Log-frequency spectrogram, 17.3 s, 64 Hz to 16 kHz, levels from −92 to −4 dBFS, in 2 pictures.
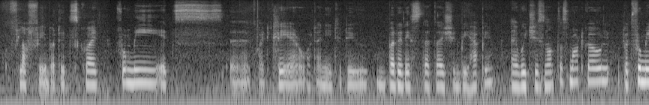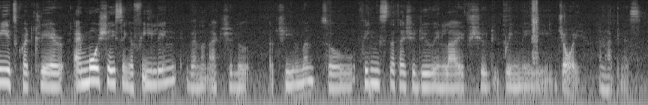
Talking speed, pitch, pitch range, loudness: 205 wpm, 185 Hz, 170-205 Hz, -26 LUFS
